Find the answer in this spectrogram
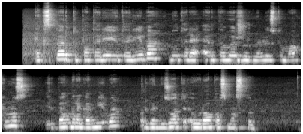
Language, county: Lithuanian, Vilnius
